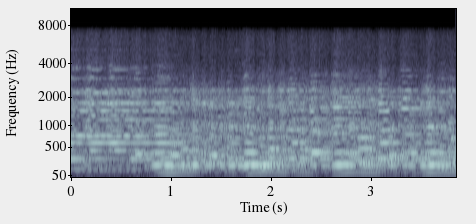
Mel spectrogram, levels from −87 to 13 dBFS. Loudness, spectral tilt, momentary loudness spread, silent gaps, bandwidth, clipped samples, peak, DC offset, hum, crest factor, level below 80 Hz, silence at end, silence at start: -17 LUFS; -6.5 dB/octave; 2 LU; none; 7.6 kHz; under 0.1%; -4 dBFS; under 0.1%; none; 14 dB; -60 dBFS; 0 s; 0 s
